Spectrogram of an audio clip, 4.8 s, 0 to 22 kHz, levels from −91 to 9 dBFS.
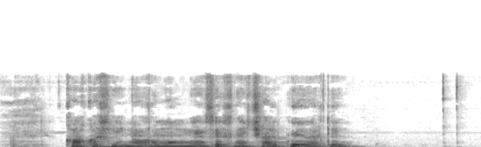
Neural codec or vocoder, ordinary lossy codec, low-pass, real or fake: vocoder, 44.1 kHz, 128 mel bands, Pupu-Vocoder; MP3, 64 kbps; 10.8 kHz; fake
